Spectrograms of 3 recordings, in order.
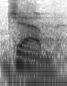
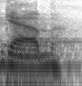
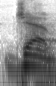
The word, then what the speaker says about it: Geb: people all right so jeb notice i didn't say gab or gabriel or good or whatever it's good or i don't know jeb like a j-e-b yeah it even says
